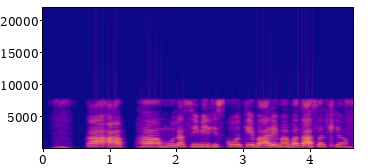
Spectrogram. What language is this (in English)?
Chhattisgarhi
